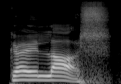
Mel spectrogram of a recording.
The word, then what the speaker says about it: कैलाश: ए एस एच कैलाश तो यहां पे आप ए आई का ए उच्चारण मत कीजिएगा कैलाश पढ़ेंगे गलत हो जाएगा कैलाश ठीक है ये WhatsApp इंग्लिश इसको बोलते हैं या नाम वाली इंग्लिश बोलते हैं।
